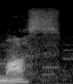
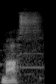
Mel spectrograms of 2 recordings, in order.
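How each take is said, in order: First: The final S is drawn out, sounding eager. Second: The final S is short and plain. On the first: "Mit Vorfreude auf den kommenden Genuss. Mit ein bisschen lang gezogenem, ausklingendem S" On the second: "Mit kurzem, klarem, dunklem A"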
